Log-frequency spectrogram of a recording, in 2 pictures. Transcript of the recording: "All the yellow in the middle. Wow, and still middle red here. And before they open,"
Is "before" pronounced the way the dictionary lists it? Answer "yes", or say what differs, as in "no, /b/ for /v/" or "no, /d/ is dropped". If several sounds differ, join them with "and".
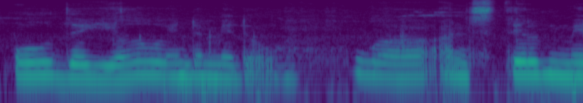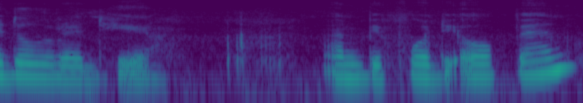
yes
